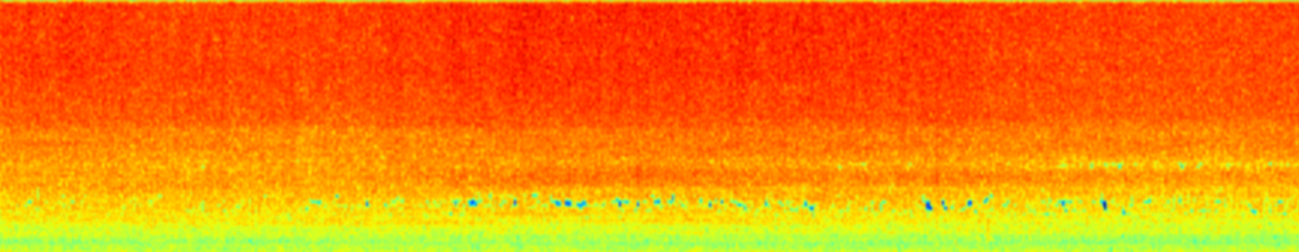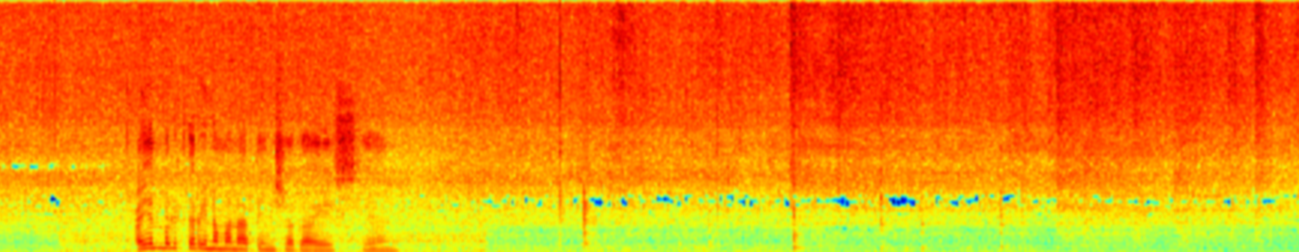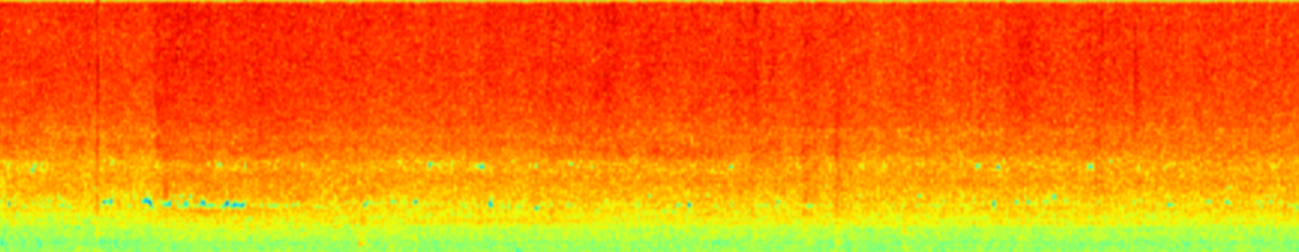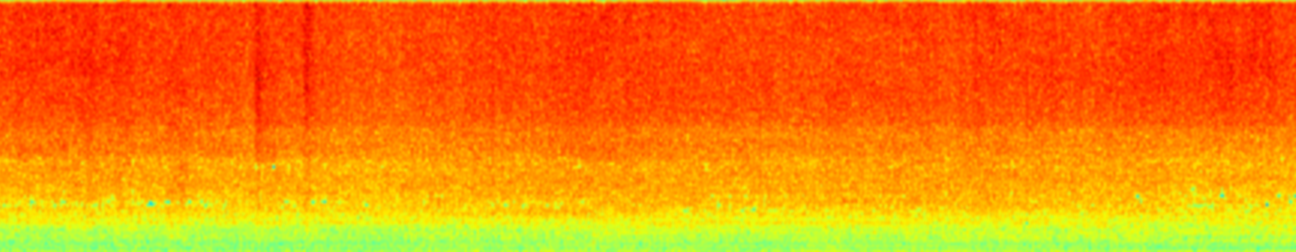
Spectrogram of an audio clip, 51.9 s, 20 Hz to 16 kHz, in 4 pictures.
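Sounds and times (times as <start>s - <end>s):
chicken sizzling in a grill pan: 0.0s - 51.9s.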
